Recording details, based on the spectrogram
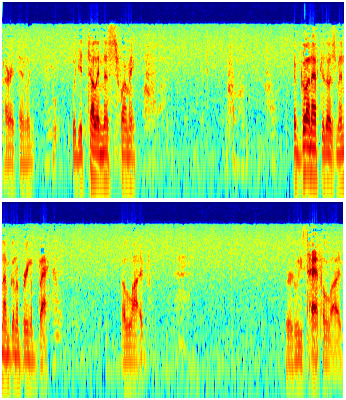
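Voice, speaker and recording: An actor playing a stern, stubborn, middle-aged frontier marshal in an old Western radio drama, terse and grim. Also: male voice, deep voice, moderate pace, pauses often, slight background noise. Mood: troubled, resolute. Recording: muffled old radio recording.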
